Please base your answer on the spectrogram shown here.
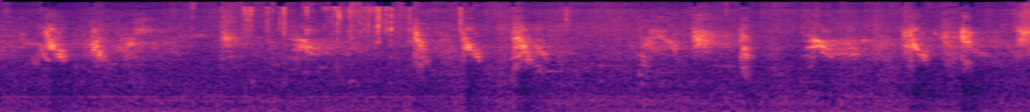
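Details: Birdsong in nature: sharp, high chirps repeated in quick clusters, some doubled, continuing across the whole stretch above a low steady background noise.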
